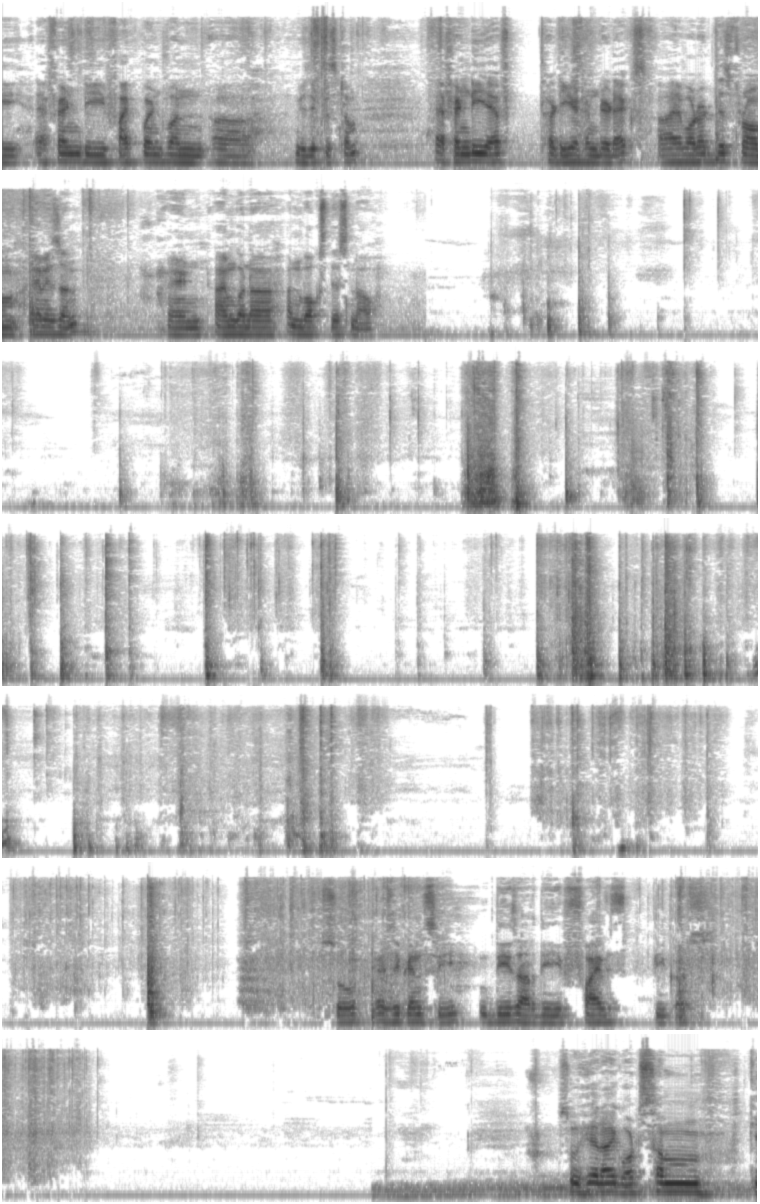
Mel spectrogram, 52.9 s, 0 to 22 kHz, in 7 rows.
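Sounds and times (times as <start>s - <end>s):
cardboard tearing and crinkling: 19.7s - 20.5s, 35.6s - 42.0s, 44.2s - 46.4s.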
